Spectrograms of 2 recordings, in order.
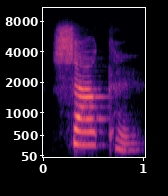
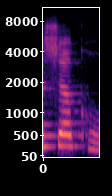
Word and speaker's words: soccer: Soccer. Soccer. No, không phải là circle mà là soccer.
